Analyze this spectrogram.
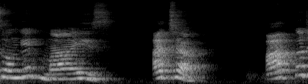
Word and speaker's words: mais: इसको हम प्रोनाउंस करेंगे मे, ठीक है? इसके अंदर सेकंड में त्रेमा नहीं है, इसको हम मे कर रहे हैं, एस नहीं प्रोनाउंस कर रहे लास्ट का, मेस नहीं है, लेकिन यहां पे हम माइस बोल रहे हैं, समझ आया?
